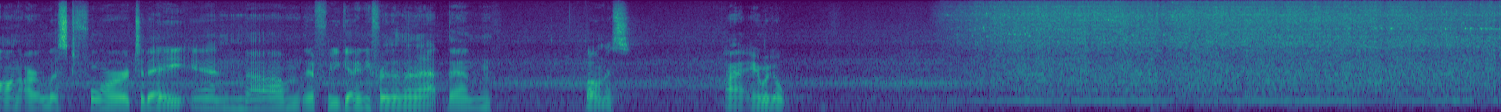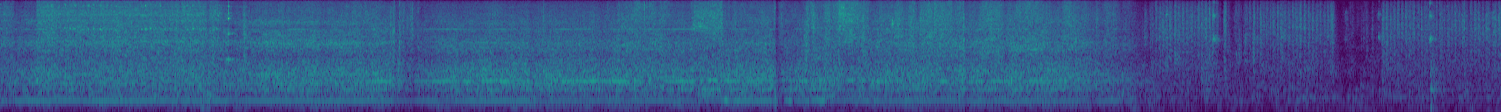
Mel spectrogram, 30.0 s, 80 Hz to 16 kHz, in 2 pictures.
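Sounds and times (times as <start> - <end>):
electric motor whirring: 9.4 - 30.0.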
